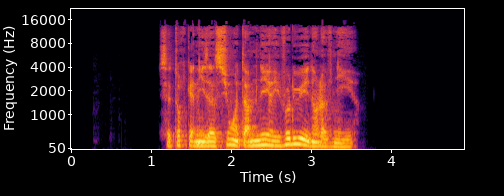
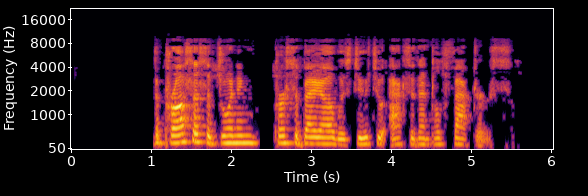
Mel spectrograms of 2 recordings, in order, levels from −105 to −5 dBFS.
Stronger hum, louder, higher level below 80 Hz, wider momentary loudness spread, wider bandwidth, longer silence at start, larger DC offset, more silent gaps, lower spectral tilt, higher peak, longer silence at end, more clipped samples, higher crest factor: neither; first, -16 LUFS vs -20 LUFS; first, -46 dBFS vs -68 dBFS; second, 11 LU vs 16 LU; first, 14 kHz vs 9.4 kHz; about the same, 1.1 s vs 1.05 s; neither; second, none vs 2.35-2.51 s; about the same, -5.5 dB/octave vs -4.5 dB/octave; about the same, -2 dBFS vs 0 dBFS; first, 1.4 s vs 0.55 s; neither; about the same, 16 dB vs 20 dB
